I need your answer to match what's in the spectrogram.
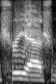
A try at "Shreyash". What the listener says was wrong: Shreyash. You said tree ash.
